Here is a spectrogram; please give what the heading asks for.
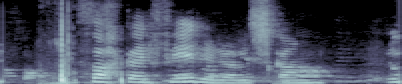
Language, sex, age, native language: Icelandic, male, 10, Icelandic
